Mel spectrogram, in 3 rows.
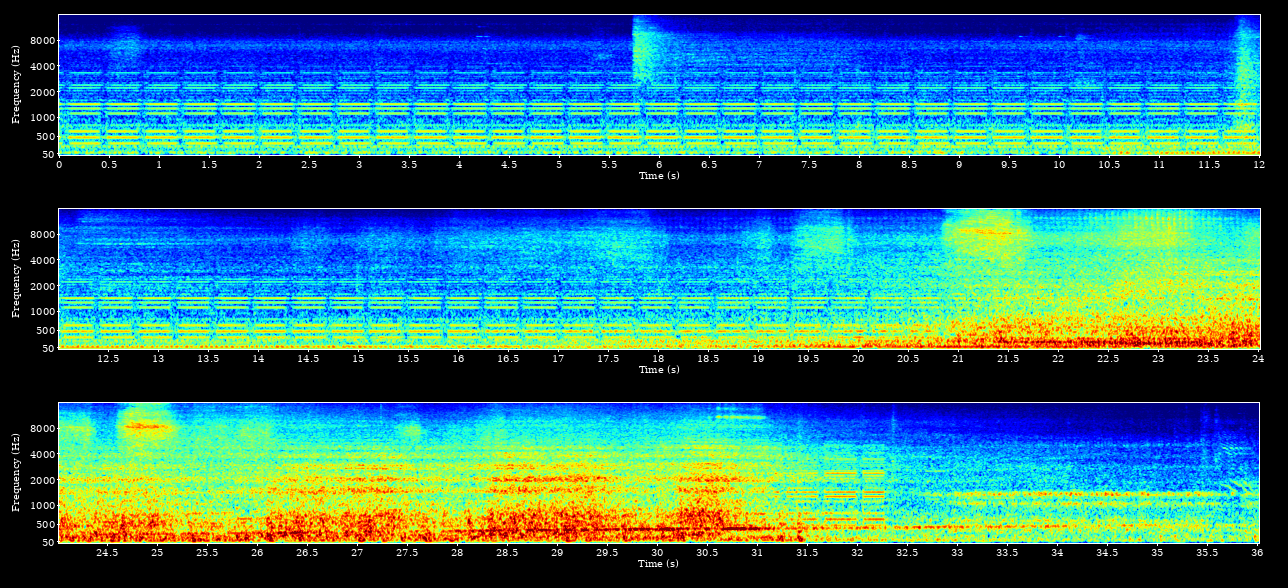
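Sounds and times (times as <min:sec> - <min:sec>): level-crossing alarm ringing: 0:13.4 - 0:35.0
train wheels rumbling: 0:16.1 - 0:36.0.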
